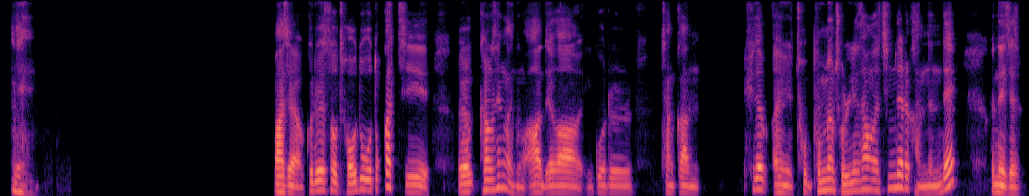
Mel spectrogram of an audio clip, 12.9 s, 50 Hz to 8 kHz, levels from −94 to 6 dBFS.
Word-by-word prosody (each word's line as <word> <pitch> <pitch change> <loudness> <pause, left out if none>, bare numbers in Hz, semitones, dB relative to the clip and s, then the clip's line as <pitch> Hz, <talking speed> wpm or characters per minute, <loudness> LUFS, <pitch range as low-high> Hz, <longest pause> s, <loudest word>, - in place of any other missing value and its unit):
네. 105 -8 -5 3.0
맞아요. 115 -5 +4
그래서 145 0 +3
저도 135 +5 +2
똑같이 115 - 0 0.4
어 125 +2 +4
그런 150 +1 +1
생각이 185 -6 -4
있는 100 -2 -9
거야. 125 - +1
아 115 - -1
내가 105 -1 +1
이거를 105 0 -6 0.3
잠깐 105 -3 -3 0.6
휴대 165 0 +3
아니 110 -3 -2
조 - - -5
분명 150 +3 +1
졸린 130 +1 -1
상황에서 155 -1 0
침대를 180 +2 +1
갔는데 210 - +1 0.4
근데 115 -3 +5
이제 100 -1 +1
125 Hz, 245 characters per minute, -24 LUFS, 110-155 Hz, 3.0 s, 근데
